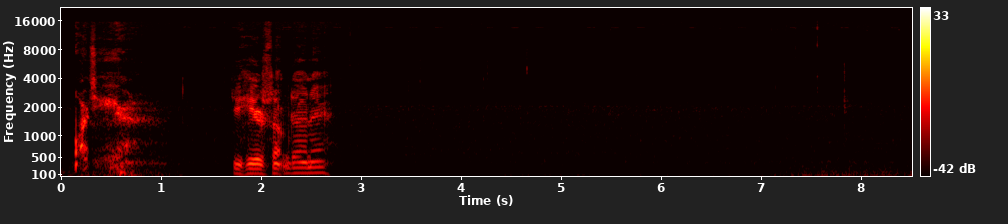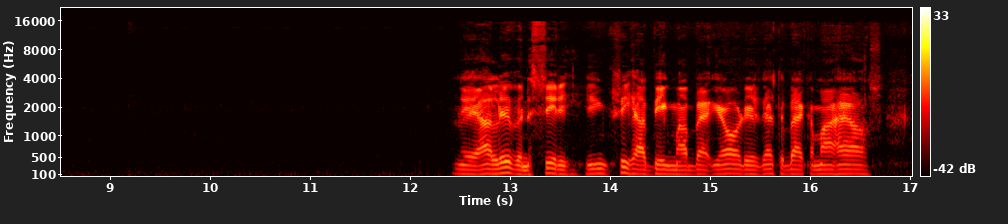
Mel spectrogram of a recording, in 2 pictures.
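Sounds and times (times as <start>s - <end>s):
low rustle: 0.0s - 17.0s.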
